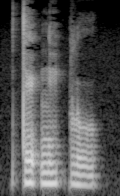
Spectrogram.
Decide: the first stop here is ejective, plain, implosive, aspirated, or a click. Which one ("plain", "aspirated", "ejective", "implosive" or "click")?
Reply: plain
